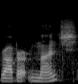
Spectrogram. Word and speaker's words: Munsch: a play on words the author his name is robert munch and it's spelled just like i have it spelled right there and so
